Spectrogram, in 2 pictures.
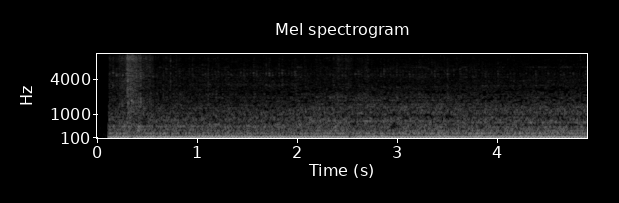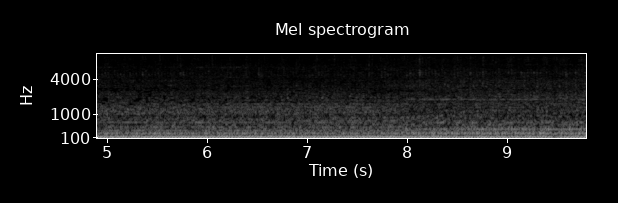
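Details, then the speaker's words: Backhoe attachment hydraulic pump running off the tractor PTO after new hydraulic filter and hoses: deep steady drone with constant low hum and pump whir, hard to hear; owner suspects a weird pump noise, unconfirmed. "it's quite hard to hear but uh I think it's some weird noise going on in the pump I'm not sure if it's it's just it just sounds like that or if it's something weird"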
